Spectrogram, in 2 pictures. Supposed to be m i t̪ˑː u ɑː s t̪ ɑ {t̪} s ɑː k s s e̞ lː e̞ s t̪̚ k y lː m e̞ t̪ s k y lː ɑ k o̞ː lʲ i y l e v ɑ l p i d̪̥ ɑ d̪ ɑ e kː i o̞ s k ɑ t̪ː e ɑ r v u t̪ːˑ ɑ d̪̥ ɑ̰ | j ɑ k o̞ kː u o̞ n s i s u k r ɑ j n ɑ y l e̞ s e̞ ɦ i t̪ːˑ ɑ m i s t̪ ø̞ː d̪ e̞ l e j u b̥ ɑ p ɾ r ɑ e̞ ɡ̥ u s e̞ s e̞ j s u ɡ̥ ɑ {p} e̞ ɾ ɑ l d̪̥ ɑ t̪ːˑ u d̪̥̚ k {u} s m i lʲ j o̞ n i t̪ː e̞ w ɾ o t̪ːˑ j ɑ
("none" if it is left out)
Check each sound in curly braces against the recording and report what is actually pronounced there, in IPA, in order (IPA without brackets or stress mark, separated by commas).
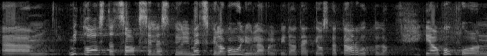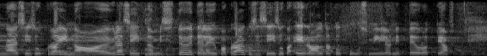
t̪, ʔ, uː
